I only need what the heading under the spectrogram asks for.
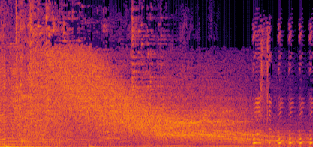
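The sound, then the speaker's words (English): Glass drops and shatters with a bright, loud crash, its shimmering shards ringing and fading over a few seconds before a quick run of short, evenly spaced clinks closes it out. “You came in there, you dropped the glass, and all of that sound of that sound good, man.”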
